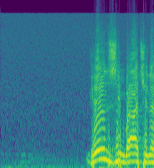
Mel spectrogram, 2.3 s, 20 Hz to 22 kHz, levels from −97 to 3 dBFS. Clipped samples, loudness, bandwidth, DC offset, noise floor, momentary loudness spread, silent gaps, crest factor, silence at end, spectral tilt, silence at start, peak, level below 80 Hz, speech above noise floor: 0.8%; -5 LUFS; 16.5 kHz; under 0.1%; -37 dBFS; 4 LU; none; 8 dB; 0 s; -5.5 dB/octave; 1.3 s; 0 dBFS; -26 dBFS; 32 dB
